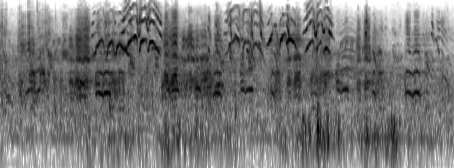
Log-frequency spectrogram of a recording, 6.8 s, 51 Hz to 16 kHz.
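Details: A flock of greater flamingos at Slimbridge, active before bedtime in January 2016, keeps up a dense, overlapping chorus of nasal, goose-like honks, with several birds calling at once in rapid, irregular bursts.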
